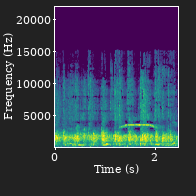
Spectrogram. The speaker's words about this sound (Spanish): pero obviamente tengo a la persona favorita de mi vida para que nos comparta, que es obviamente mi hermosa esposa. Así es que démosle un aplauso.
